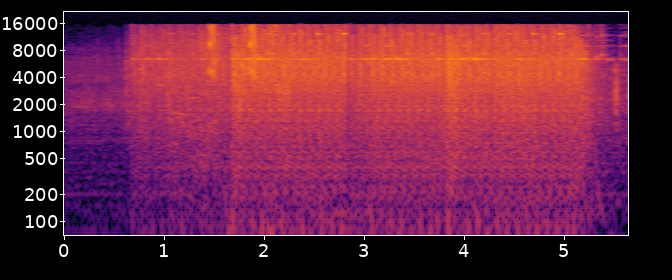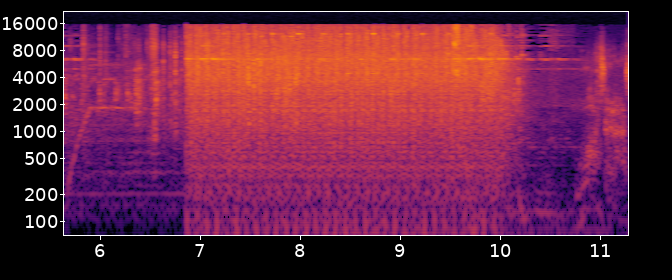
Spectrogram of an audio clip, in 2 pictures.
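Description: A heavy rapid-fire gun roars in long bursts.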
